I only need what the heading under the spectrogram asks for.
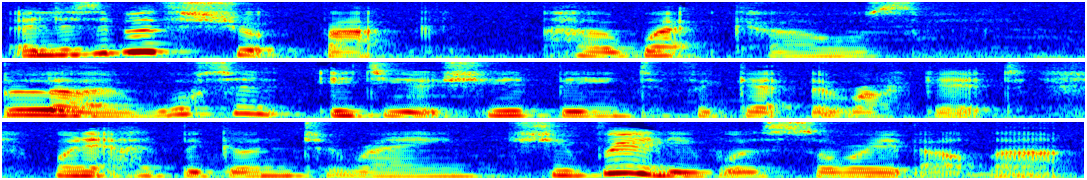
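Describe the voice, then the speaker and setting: A woman, a teacher, reading a children's book aloud with steady narration and small slips. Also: mid-range voice, fairly quick, breathy edge.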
